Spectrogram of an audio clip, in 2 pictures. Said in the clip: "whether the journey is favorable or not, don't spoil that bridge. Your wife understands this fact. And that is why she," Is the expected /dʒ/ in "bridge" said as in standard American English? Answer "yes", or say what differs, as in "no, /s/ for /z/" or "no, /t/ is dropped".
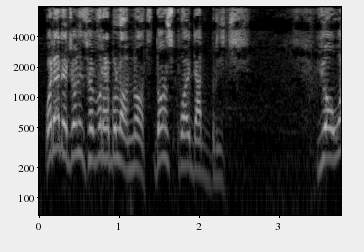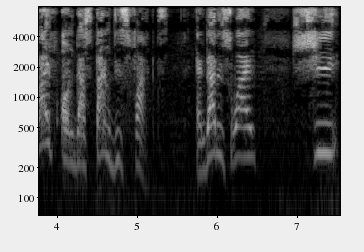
no, /tʃ/ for /dʒ/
